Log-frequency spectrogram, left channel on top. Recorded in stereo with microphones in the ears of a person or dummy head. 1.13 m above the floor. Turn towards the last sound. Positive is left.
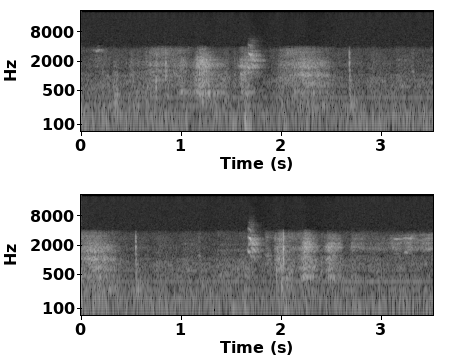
turn(degrees=-15)  # may be behind; listen again after turning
